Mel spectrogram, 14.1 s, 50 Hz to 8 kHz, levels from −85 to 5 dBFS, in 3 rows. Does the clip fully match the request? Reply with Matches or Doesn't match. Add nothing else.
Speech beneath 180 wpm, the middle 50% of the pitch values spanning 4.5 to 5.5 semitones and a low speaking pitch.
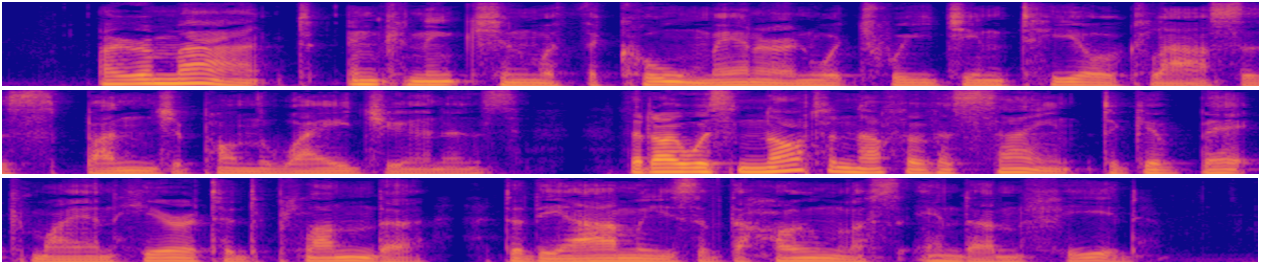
Matches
